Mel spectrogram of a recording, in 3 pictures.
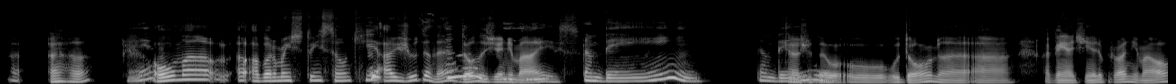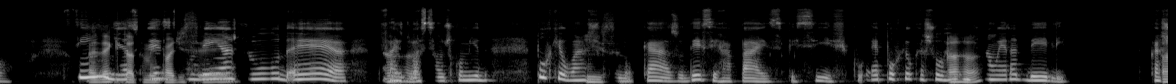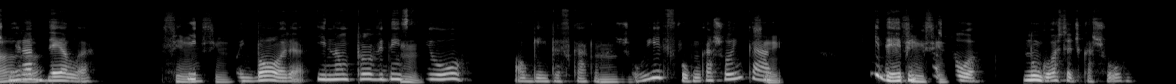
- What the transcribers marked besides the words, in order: unintelligible speech; unintelligible speech; other background noise; tapping; distorted speech; static
- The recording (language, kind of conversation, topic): Portuguese, unstructured, Como convencer alguém a não abandonar um cachorro ou um gato?
- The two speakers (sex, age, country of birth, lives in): female, 65-69, Brazil, Portugal; male, 20-24, Brazil, United States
